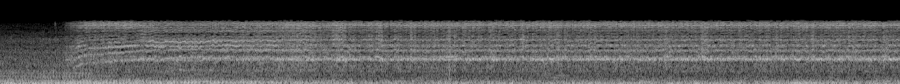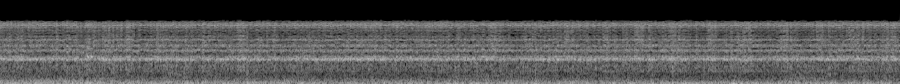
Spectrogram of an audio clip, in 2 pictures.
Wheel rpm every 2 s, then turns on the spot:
80, 160, 160, 160, 160, 160, 160, 160, 160.
none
